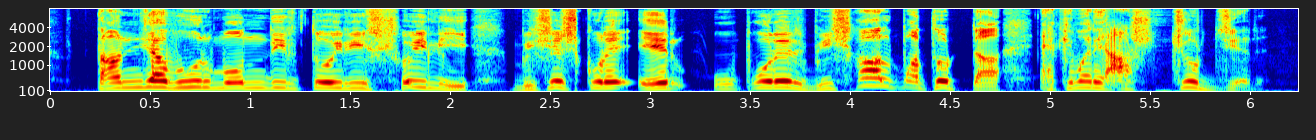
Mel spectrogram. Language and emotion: Bengali, surprised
